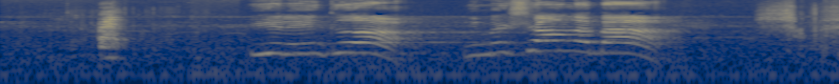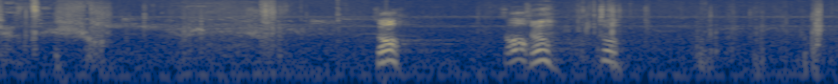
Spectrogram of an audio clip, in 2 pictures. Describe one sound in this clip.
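A young man speaks with authority.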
